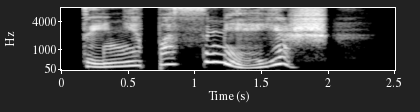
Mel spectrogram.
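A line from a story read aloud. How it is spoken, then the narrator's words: Through gritted teeth. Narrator (Russian): цедит сквозь зубы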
